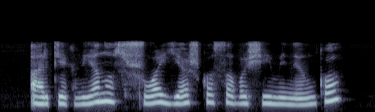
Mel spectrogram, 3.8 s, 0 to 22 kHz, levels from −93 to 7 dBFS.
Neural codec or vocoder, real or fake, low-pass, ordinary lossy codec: none; real; 5.4 kHz; AAC, 48 kbps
